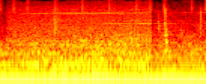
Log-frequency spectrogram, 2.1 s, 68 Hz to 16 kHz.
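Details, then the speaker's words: 2010 supercharged Audi S4 manual, long-sitting, battery at 12.2 V, after a JXB extended slave cylinder install: pushing start with clutch in gives only a steady hum of the rear fuel pump priming, no starter cranking; owner suspects the starter. "all I hear is like it sounds like a brushless fuel pump or something in the back that's all I hear it just like primes the pump each"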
